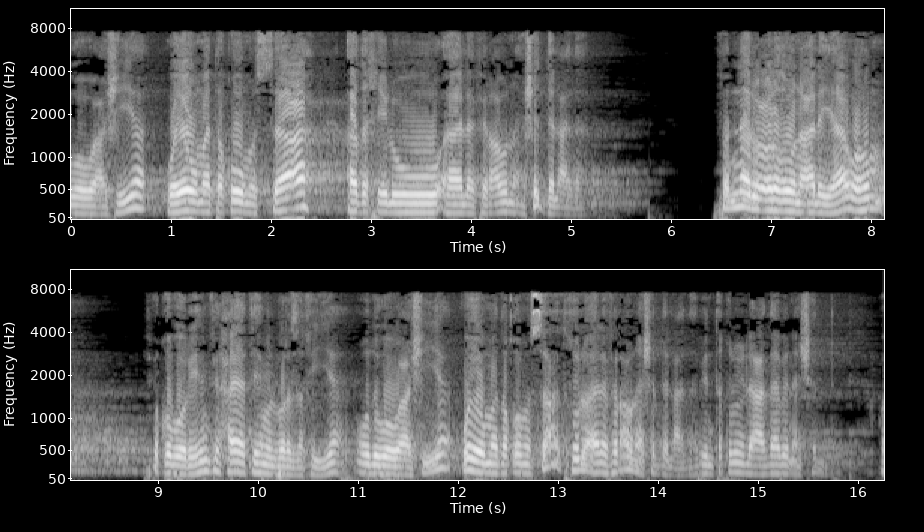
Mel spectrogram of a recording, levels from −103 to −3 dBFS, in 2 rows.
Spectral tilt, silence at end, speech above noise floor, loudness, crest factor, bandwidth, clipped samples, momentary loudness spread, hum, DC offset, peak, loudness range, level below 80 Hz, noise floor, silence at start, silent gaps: -5 dB/octave; 0.55 s; 38 dB; -19 LUFS; 12 dB; 8 kHz; under 0.1%; 16 LU; none; under 0.1%; -8 dBFS; 5 LU; -52 dBFS; -57 dBFS; 0 s; 6.08-6.42 s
